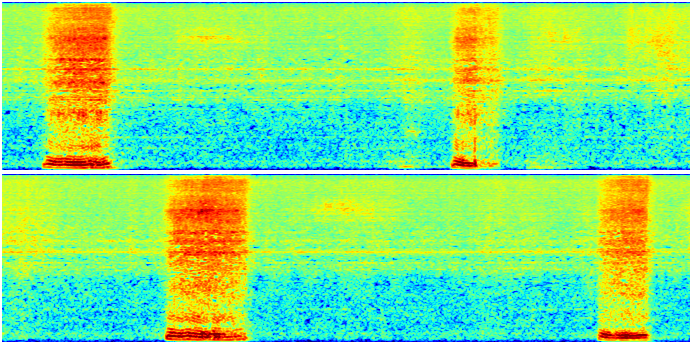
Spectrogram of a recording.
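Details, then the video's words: Putush, a pet dog, snoring much like a person: four deep, low rumbling snores, each about a second long, come roughly every five seconds, with quiet pauses between them. "Putush(dog) snoring like humans!!!"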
